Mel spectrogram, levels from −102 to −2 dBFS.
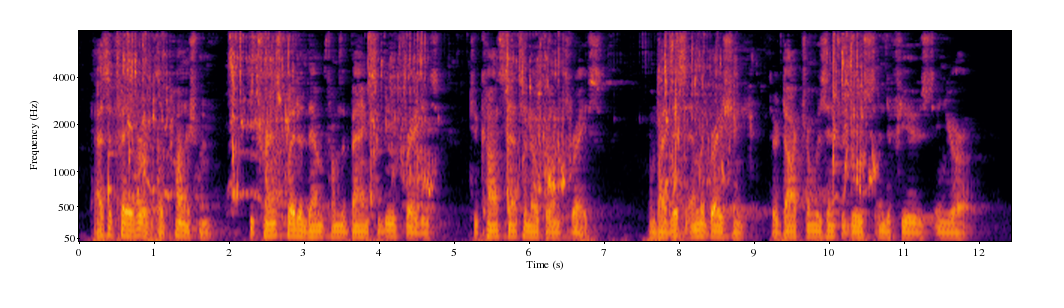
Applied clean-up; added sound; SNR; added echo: classical method WPE with log-MMSE.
